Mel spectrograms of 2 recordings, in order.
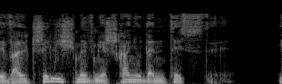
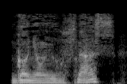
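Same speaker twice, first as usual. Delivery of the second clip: usual speaking voice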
